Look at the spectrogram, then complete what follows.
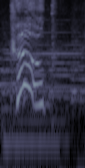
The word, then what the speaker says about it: Coop: can call me coop coop that rhymes with scoop i think we're gonna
